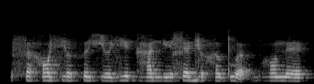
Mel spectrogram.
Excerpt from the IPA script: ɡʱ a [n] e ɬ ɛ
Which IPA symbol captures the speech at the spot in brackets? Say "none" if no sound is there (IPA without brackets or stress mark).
nʲ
